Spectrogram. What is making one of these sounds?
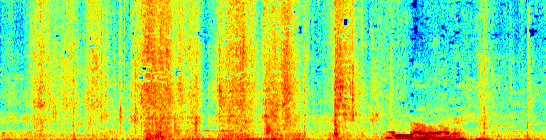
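A rope rustles and scrapes against sacks as it is pulled tight.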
